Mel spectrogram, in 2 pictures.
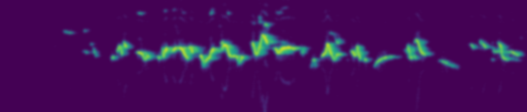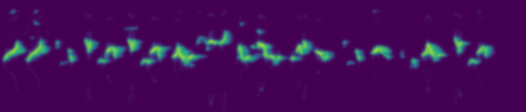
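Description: Rose-breasted grosbeak singing: a long warbled song of quick slurred whistled notes that starts about a second in and runs until shortly before the end, with only brief gaps.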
